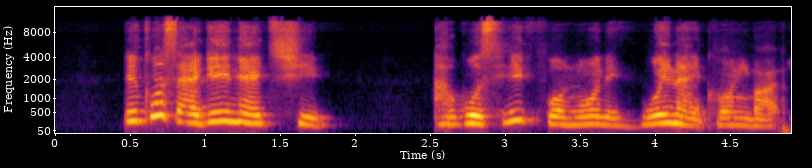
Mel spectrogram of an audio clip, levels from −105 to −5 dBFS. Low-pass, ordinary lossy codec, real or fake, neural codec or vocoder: 10.8 kHz; Opus, 32 kbps; fake; codec, 24 kHz, 0.9 kbps, WavTokenizer, medium music audio release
